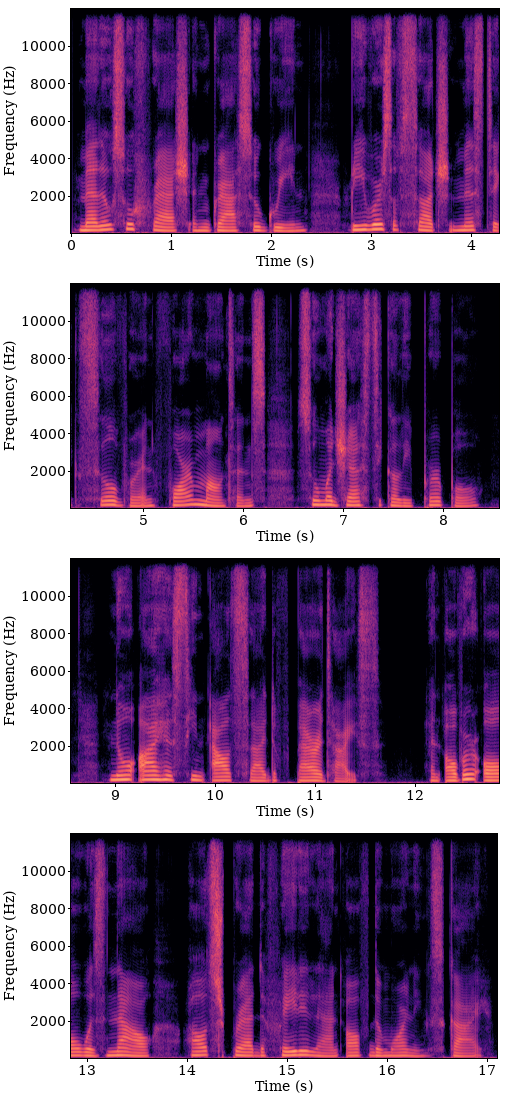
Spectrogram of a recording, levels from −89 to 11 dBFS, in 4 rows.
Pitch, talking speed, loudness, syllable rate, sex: 185 Hz, 135 wpm, -19 LUFS, 3.9 syllables/s, female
